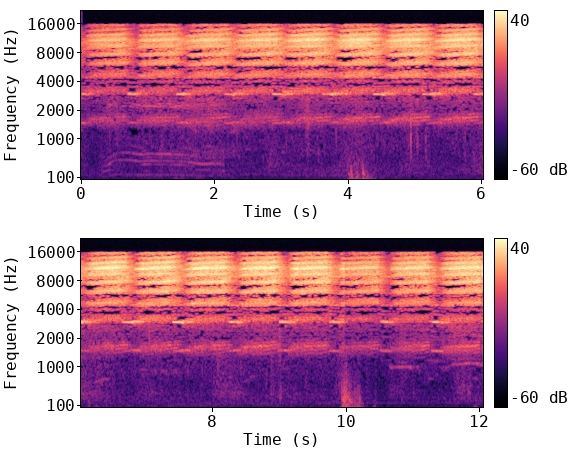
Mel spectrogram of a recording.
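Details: Several cicadas (tonggeret) calling in an afternoon village setting in Kampung Sindanrasa, Rajadesa, Ciamis, West Java, Indonesia: a dense, shrill high buzz pulsing in regular surges about twice a second, with brief human voice and footstep sounds below.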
